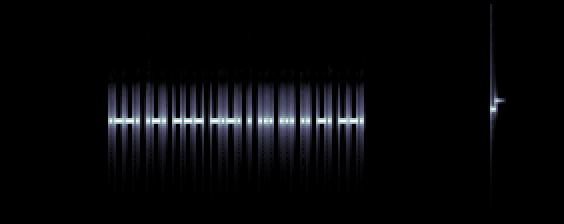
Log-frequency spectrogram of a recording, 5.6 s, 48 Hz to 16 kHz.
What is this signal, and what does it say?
Morse code, heard as a keyed tone, about 44 wpm, 700 Hz. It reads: PROCESSING
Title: ING Suffix - Top 100 Words with Base Words 45wpm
